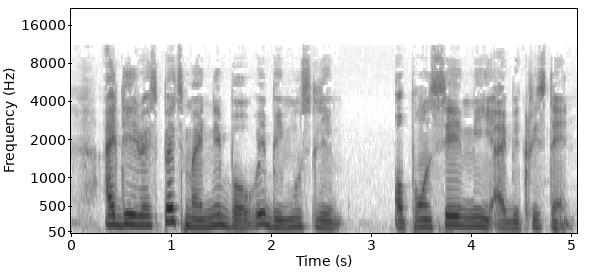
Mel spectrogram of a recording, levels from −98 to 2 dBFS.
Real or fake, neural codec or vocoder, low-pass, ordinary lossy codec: real; none; 14.4 kHz; MP3, 48 kbps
